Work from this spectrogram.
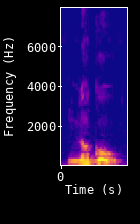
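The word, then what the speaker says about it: λόγῳ: Dative is logo. Logo. Logo, you can see iota subscript on there. So you don't pronounce the iota subscript, but it must be included in your written form, your writings.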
